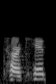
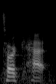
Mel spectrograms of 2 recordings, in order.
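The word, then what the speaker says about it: Tarkett: can get the latest tar ket is how you pronounce yes tar cat I love that okay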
